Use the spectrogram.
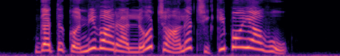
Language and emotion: Telugu, surprised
